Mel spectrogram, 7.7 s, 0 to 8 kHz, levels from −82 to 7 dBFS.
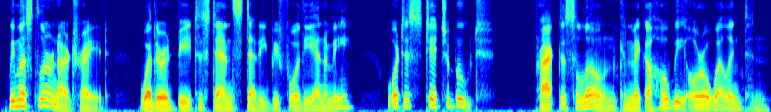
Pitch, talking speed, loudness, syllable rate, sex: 110 Hz, 220 wpm, -23 LUFS, 6.4 syllables/s, male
